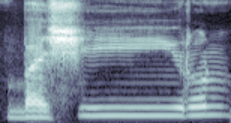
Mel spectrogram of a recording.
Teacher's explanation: شین کو یا مدہ کی وجہ سے کھینچا ہے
